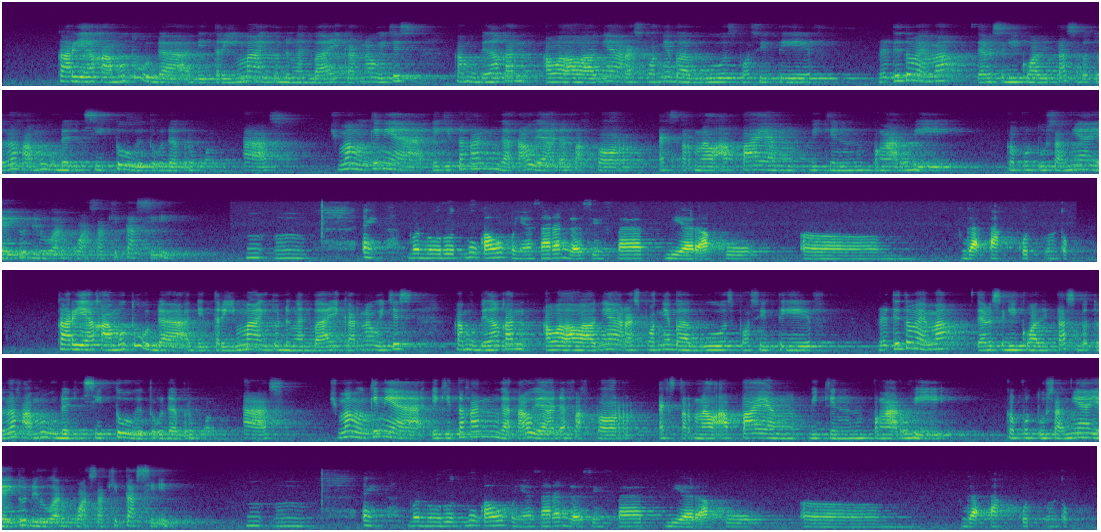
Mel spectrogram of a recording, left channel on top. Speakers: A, on the right; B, on the left.
A: karya kamu tuh udah diterima gitu dengan baik karena which is kamu bilang kan awal-awalnya responnya bagus, positif. Berarti itu memang dari segi kualitas sebetulnya kamu udah di situ gitu, udah berkualitas. Cuma mungkin ya ya kita kan nggak tahu ya ada faktor eksternal apa yang bikin pengaruhi keputusannya yaitu di luar kuasa kita sih.
B: Mhm. Eh, menurutmu kamu punya saran nggak sih, Feb, biar aku em, nggak takut untuk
